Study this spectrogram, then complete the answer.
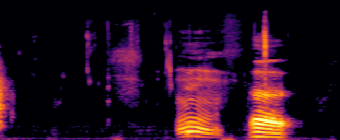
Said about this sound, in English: don't fucking chew into the mic. I am not eating anything. We heard you.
